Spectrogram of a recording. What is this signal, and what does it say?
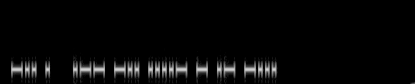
Morse code, heard as a keyed tone, about 34 wpm, 700 Hz. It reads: DE WD4TAB
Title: USA Callsign DE Callsign - 6 Characters - 35wpm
